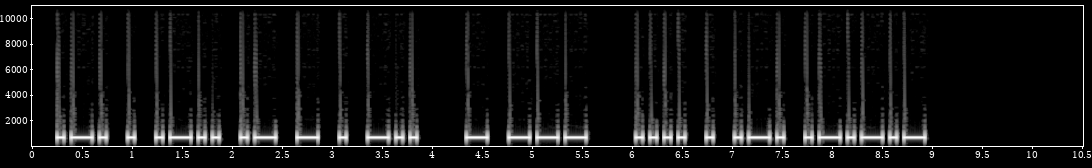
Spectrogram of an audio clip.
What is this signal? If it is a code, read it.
Morse code, heard as a keyed tone, about 17 wpm, 700 Hz. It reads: RELATED TO HER.
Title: Sentences from Top 1000 Words - Review Part 5 - 17wpm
